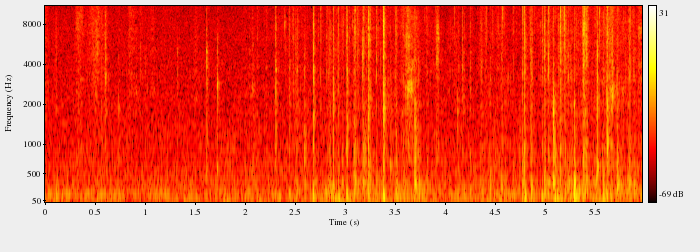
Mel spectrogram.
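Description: A small purple-handled knife scrapes and cuts a solid, dry white Duru soap bar held in the hand. Quick, irregular, dry crunchy scrapes and crackles pile up, bright and close, starting soft and growing busier and louder toward the end.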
